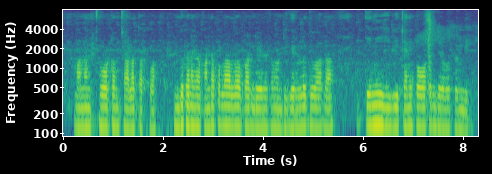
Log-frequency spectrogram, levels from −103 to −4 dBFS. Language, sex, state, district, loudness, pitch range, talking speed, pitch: Telugu, male, Andhra Pradesh, Srikakulam, -19 LUFS, 120-130 Hz, 100 wpm, 125 Hz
